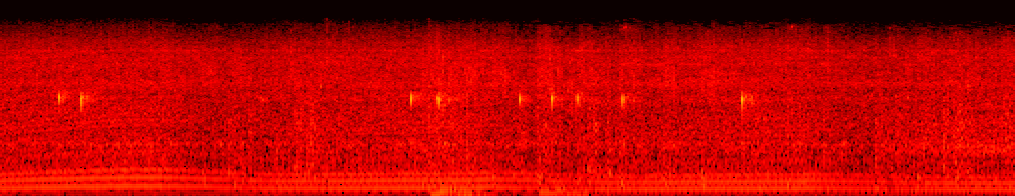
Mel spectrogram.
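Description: A jeep engine drones steadily as it drives over rough ground.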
